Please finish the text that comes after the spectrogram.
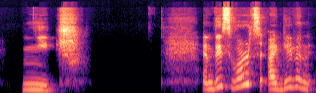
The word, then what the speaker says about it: ніч: pronunciation, день, вечір, вечір, and Ukrainian ch is hard, ніч, ніч, not ch, but ch, ніч.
